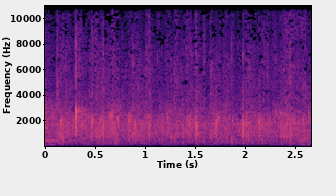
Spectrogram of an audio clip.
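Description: Sustained audience applause, a dense, steady patter of many hands clapping at an even loudness for the whole stretch, with no one speaking over it.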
